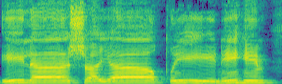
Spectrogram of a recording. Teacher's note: لام کو لمبا کریں گے، اس کے اوپر کھڑی زبر ہے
